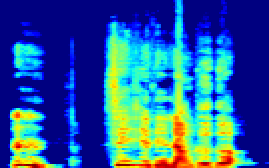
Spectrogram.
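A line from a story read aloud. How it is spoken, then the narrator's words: Laughing. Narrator (Chinese): 他笑道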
